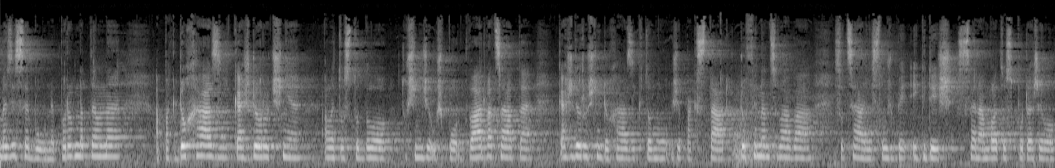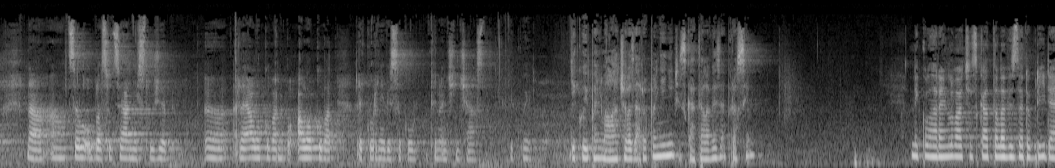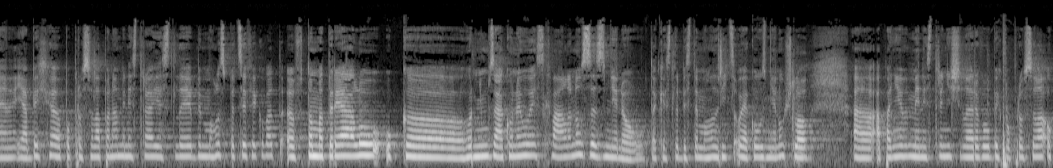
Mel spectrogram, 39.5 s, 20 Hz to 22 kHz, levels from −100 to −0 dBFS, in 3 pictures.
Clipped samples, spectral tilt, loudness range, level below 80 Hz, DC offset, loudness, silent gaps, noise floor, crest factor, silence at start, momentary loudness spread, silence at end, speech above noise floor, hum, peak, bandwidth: under 0.1%; -4.5 dB/octave; 10 LU; -56 dBFS; under 0.1%; -26 LUFS; none; -57 dBFS; 20 dB; 0 s; 14 LU; 0 s; 31 dB; none; -6 dBFS; 15.5 kHz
